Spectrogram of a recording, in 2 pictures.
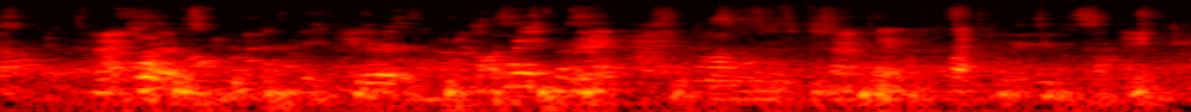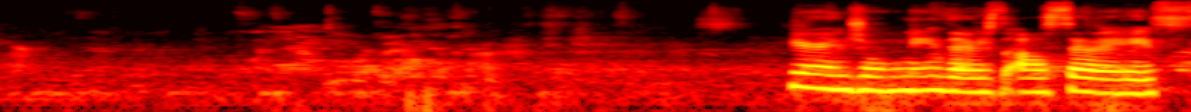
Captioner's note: crowd chattering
